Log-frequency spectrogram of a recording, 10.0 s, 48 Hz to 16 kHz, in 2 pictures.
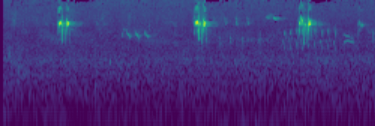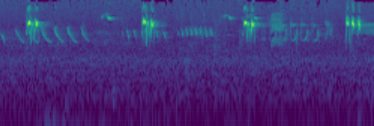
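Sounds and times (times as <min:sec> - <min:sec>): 
low background hiss: 0:00.1 - 0:09.9
soft bird twittering: 0:00.1 - 0:09.9
sharp high bird chirps: 0:03.7 - 0:09.9.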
